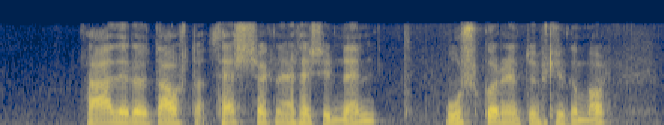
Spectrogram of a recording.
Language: Icelandic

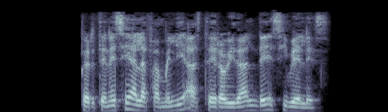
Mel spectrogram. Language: Spanish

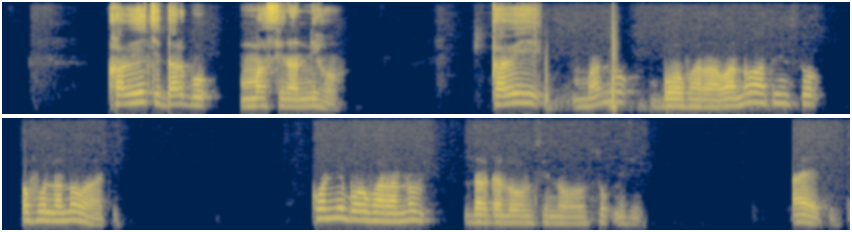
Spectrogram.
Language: Sidamo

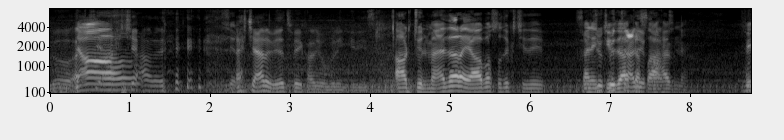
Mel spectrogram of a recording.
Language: Arabic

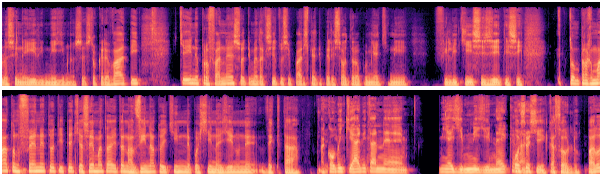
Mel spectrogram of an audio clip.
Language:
Greek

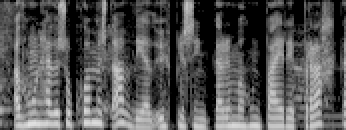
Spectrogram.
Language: Icelandic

